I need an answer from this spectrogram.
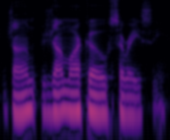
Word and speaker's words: Gianmarco Soreisi: Gianmarco Soreisi.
